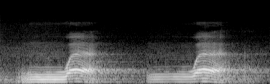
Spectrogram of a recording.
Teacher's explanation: wau makhrajnya kedua bibir seakan bergesekan dengan angin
